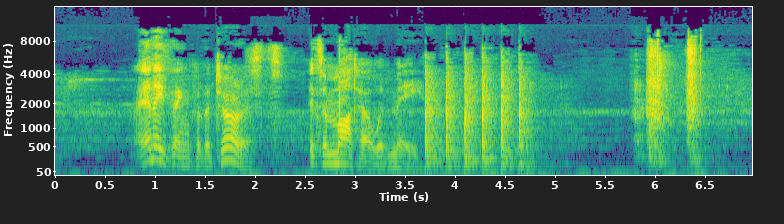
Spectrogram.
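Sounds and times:
speech: 0:00.8 - 0:03.8
sharp knocks on a door: 0:03.7 - 0:04.9.

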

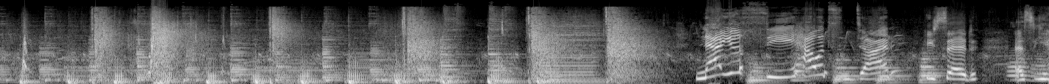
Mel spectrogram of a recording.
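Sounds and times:
dense musical backing: 0:00.0 - 0:10.4
whip cracking: 0:00.9 - 0:03.0, 0:04.0 - 0:06.7
speech: 0:08.7 - 0:10.4.

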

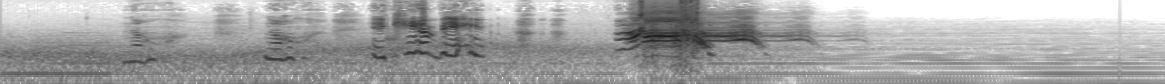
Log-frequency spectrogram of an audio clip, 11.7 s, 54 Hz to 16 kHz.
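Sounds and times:
speech: 0:01.3 - 0:05.4, 0:06.2 - 0:07.4
woman screaming in terror: 0:06.2 - 0:08.6.

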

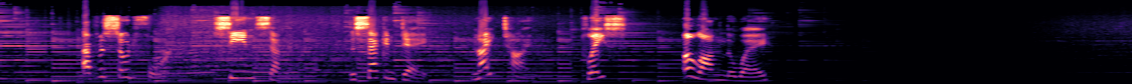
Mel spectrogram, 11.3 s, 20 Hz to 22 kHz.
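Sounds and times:
speech: 0:00.8 - 0:07.8
steam locomotive whistle blowing: 0:01.6 - 0:06.8, 0:09.9 - 0:11.3.

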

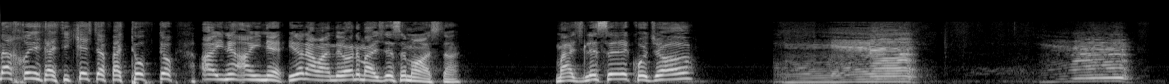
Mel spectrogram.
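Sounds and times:
speech: 0:00.0 - 0:04.7, 0:05.6 - 0:07.0
cow mooing: 0:07.7 - 0:09.4, 0:10.1 - 0:11.4.

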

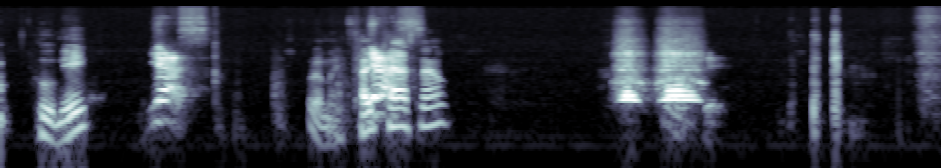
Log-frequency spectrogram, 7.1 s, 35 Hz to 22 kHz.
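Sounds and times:
speech: 0:00.3 - 0:01.7, 0:02.3 - 0:03.4
breathy reedy blasts on a toy train whistle: 0:04.6 - 0:05.4.

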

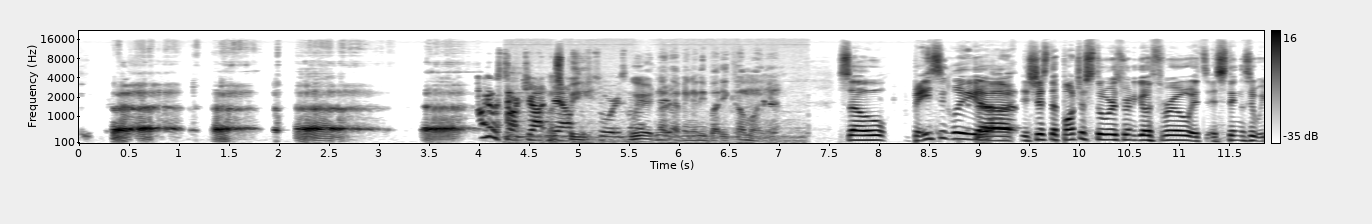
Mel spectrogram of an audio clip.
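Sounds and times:
loud croaking burps: 0:00.0 - 0:04.1, 0:09.0 - 0:09.5
speech: 0:00.3 - 0:00.7, 0:04.4 - 0:11.8.

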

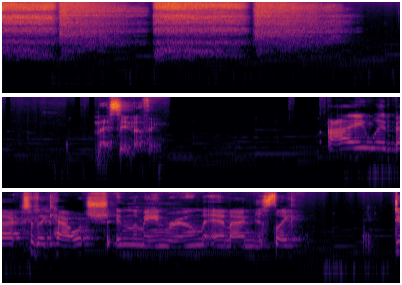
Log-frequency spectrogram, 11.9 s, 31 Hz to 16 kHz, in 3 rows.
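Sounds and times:
person imitating heavy breathing: 0:00.0 - 0:03.6
speech: 0:04.9 - 0:05.7, 0:07.4 - 0:11.0.

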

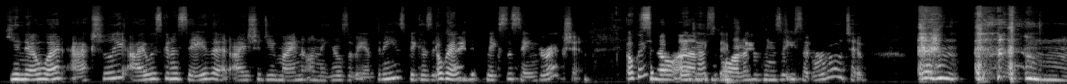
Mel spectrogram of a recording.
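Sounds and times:
speech: 0:00.1 - 0:10.6
person coughing with throat-clearing rasp: 0:09.2 - 0:10.6.

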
